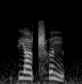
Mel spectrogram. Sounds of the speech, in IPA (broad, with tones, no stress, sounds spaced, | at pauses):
p j ä˥˧ ʈ͡ʂʰ ə˥˩ n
